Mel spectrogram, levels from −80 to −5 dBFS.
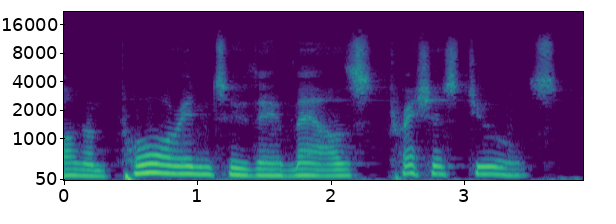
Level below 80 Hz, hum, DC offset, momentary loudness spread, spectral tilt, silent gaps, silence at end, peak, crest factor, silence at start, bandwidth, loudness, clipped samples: -48 dBFS; none; under 0.1%; 9 LU; -6.5 dB/octave; none; 0 s; -14 dBFS; 14 dB; 0 s; 13 kHz; -30 LUFS; under 0.1%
